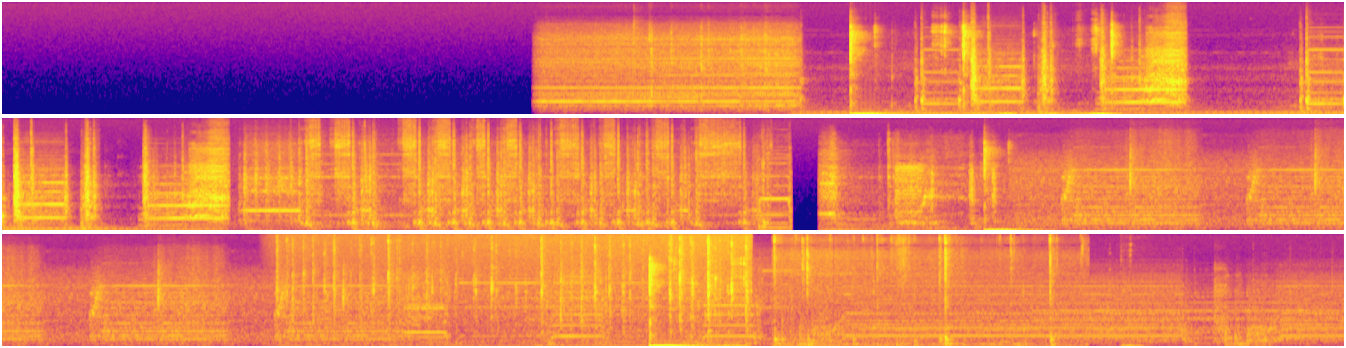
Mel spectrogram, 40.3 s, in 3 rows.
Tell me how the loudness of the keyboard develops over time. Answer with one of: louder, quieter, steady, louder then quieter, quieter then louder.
louder.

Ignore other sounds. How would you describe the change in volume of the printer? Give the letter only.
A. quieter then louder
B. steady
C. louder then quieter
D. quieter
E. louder
D.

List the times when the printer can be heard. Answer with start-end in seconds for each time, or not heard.
5.3-40.2.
